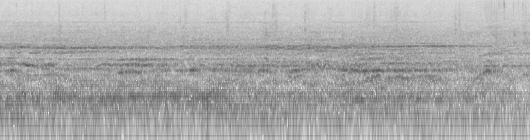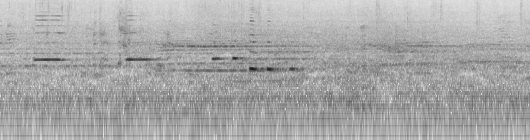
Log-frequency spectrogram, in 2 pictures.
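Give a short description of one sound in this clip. A car engine hums steadily as the vehicle drives along a road.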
